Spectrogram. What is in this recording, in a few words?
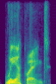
"reacquaint", British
